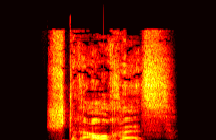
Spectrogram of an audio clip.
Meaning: genitive singular of Strauch
- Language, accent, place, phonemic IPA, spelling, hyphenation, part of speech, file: German, Germany, Berlin, /ˈʃtʁaʊ̯xəs/, Strauches, Strau‧ches, noun, De-Strauches.ogg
